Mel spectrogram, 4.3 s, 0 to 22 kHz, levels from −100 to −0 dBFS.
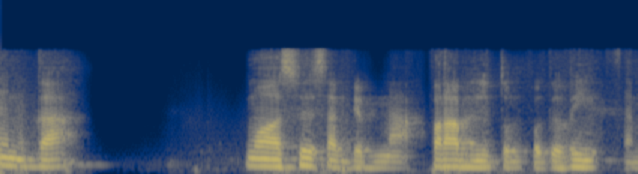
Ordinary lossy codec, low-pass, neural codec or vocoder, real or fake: none; none; codec, 16 kHz, 0.5 kbps, X-Codec, HuBERT features, trained on balanced general audio; fake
